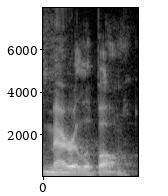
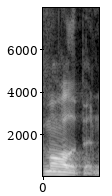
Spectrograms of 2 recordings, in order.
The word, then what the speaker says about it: Marylebone: Yep, and just for any Americans that would like to listen to this, it's definitely not pronounced Marylebone. Yeah. It's definitely pronounced Marylebone, right?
